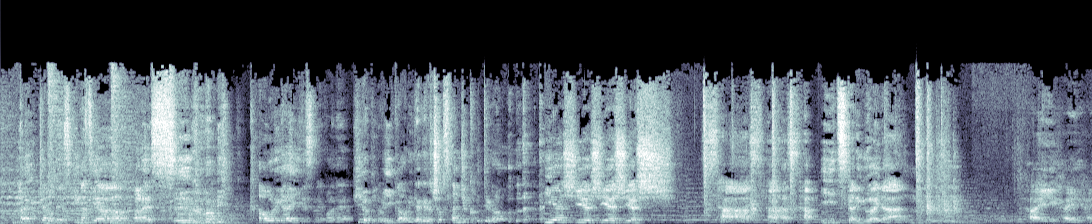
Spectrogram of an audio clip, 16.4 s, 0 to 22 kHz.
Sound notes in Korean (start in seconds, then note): 7.1 콜록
